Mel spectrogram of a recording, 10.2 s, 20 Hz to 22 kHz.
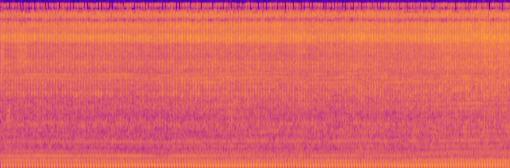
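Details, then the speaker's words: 1968 Case 155 garden tractor, driving forward and reverse and charging: steady, even single-cylinder thump at low constant speed with no knocks or misses; running smoothly and healthy. "okay forward Works reverse [Applause] Works running great it's charging"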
